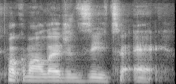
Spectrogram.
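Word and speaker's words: Pokémon Legends: Z-A: So, it's because the way you actually pronounce it is Pokemon Legends Z to A.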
